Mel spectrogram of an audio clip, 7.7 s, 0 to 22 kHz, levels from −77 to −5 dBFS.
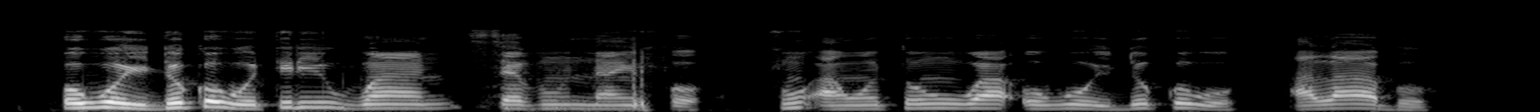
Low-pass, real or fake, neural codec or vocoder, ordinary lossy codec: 7.2 kHz; real; none; none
